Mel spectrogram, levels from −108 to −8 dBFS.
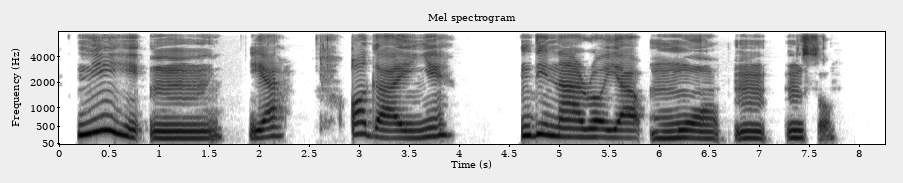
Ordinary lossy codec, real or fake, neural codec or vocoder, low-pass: none; real; none; 7.2 kHz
